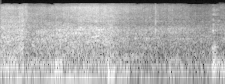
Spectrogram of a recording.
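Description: Wind buffeting the camera microphone outdoors: a steady rushing noise that eases about halfway through.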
